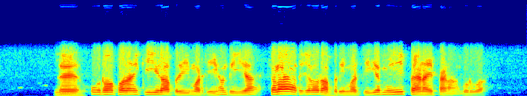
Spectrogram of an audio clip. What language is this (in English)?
Punjabi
